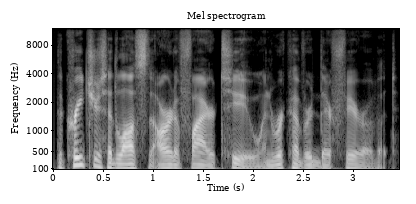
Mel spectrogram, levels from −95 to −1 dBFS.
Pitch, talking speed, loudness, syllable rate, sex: 95 Hz, 260 wpm, -20 LUFS, 5.8 syllables/s, male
